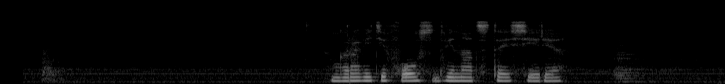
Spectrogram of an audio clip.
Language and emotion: Russian, neutral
